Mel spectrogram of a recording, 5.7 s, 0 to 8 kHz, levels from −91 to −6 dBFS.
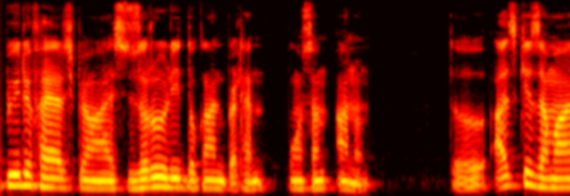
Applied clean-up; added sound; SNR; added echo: none; none; none; none.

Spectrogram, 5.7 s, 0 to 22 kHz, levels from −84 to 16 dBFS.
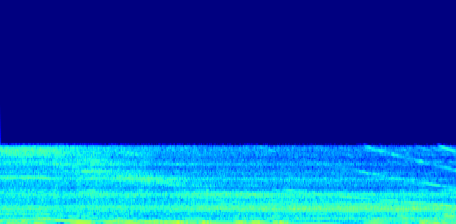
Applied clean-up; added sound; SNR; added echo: none; Domestic sounds, home sounds; -3 dB; reverberation time 0.6 s.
